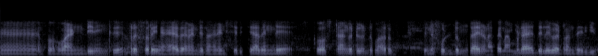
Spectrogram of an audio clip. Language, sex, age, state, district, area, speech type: Malayalam, male, 18-30, Kerala, Thrissur, rural, conversation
